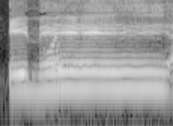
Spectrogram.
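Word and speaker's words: Eymet: Carole est à Aimé ou Aimette, je ne sais pas comment on doit prononcer. Aimé. C'est en Dordogne. Aimé. Oui.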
